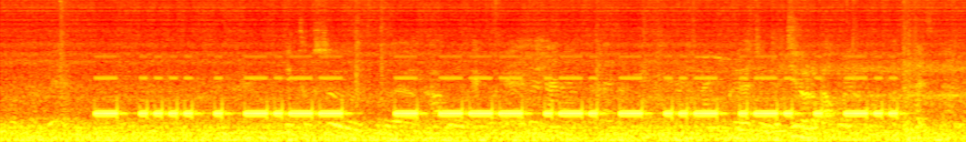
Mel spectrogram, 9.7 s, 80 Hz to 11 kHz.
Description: Morse code, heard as a keyed tone, machine-sent, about 16 wpm, 650 Hz, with room echo and the noise inside a subway train. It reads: THEY TORTURED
